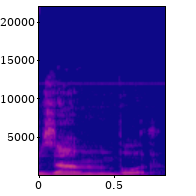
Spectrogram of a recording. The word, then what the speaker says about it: زنبور: زنبور رو مثلا میگیم زنبور هر وقت در فارسی هم نون و ب به خاطر اینکه مخرجش به هم نزدیک‌تر بشه نون تلفظ نمیشه میم تلفظ می‌کنیم که تا راحت‌تر تلفظ بشه میگیم م بعد مثلاً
